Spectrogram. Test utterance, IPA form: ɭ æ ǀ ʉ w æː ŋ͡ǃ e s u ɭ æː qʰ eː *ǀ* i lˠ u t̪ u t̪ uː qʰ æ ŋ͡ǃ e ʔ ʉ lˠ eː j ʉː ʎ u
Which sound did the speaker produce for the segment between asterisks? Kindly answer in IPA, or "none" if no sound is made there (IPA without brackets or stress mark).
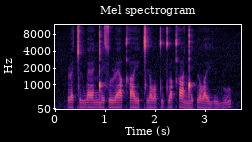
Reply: ǀ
